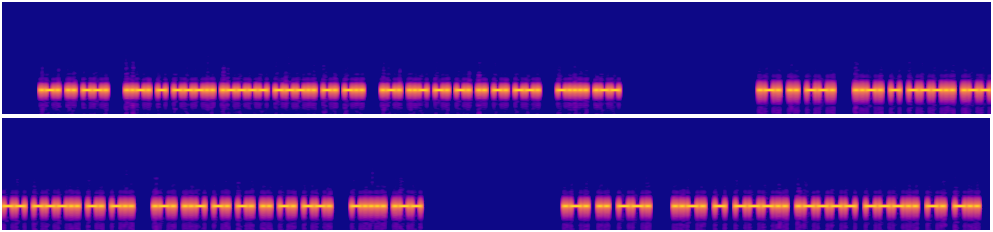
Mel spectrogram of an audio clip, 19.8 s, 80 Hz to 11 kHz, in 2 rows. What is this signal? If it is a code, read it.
Morse code, heard as a keyed tone, about 40 wpm, 700 Hz. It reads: RIG FT818ND RUNNING 6W RIG FT818ND RUNNING 6W RIG FT818ND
